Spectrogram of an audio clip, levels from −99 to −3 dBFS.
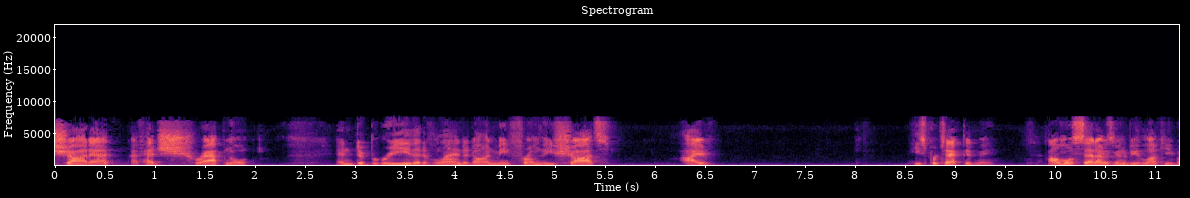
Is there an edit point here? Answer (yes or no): no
